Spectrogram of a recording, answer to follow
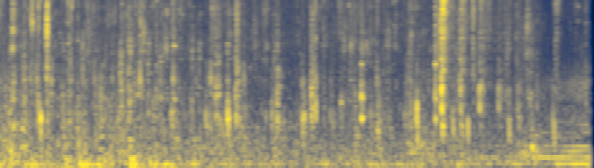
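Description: Horses' hooves clip-clopping on stone paving as a horse-drawn carriage comes in: a quick, uneven run of several clops a second over a low steady rumble.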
